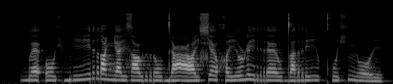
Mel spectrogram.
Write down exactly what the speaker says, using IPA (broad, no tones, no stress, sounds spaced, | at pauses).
b ɛ ʔ oː ç b iː r ɑ ɲ æ i̯ z ɑ u̯ r o u̯ d̪ i ʕ ɑ i̯ ɕ ɛ y̯ χ iː u̯ ɳ i r ɛː u̯ d̪ a r iː kʷʰ æ ç ɲ o i̯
